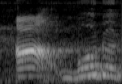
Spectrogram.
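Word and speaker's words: أعبد: Anak-anak, a'budu di sini harus bacanya memantul. Mengapa harus dibaca memantul? Karena ini adalah qalqalah kubra, yaitu qalqalah yang berat.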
